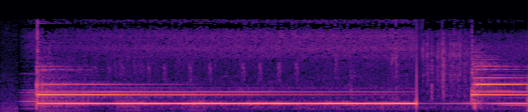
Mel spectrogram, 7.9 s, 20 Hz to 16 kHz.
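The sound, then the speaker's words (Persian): Peace bell ringing at the Hiroshima Peace Park on 6 August: a loud struck bell with a long, steady, humming resonance, then a second strike near the end, with no voices. “زنگ های صلح به صدا در آمدند در پارک صلح روز شنبه 6 اوت.”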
